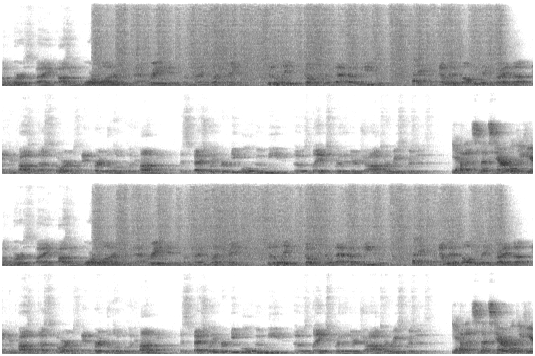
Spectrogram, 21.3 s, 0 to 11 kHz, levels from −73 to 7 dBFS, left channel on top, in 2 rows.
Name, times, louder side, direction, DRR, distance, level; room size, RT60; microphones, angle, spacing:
voice 1, 0.0-4.8 5.3-7.7 8.7-13.8 14.2-19.0, equal, 20° right, -10 dB, 1.5 m, -21 dB
sound 1, 1.8-10.0, left 1 dB, 30° left, 1.0 m, -25 dB
voice 2, 8.2-8.7 19.6-21.2, left 1 dB, 5° left, -6 dB, 0.4 m, -18 dB
3.8 x 3.0 x 4.3 m, 1.5 s
head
